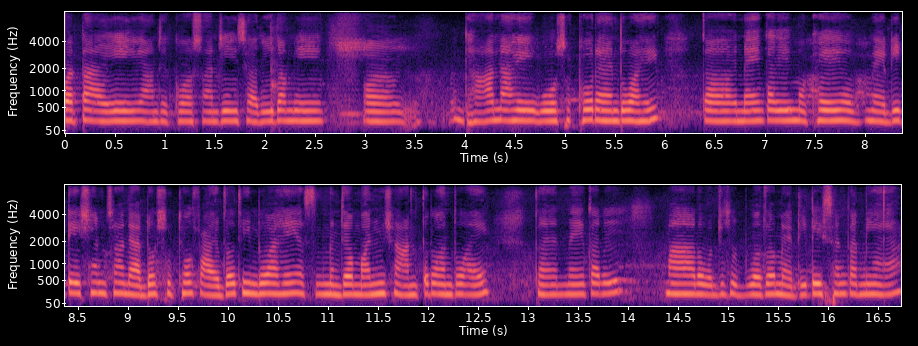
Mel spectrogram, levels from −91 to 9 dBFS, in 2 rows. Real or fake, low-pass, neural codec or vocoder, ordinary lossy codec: fake; none; codec, 16 kHz, 2 kbps, X-Codec, HuBERT features, trained on general audio; none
